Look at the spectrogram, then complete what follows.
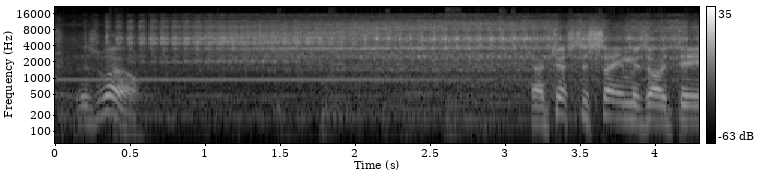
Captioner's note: machine whirring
